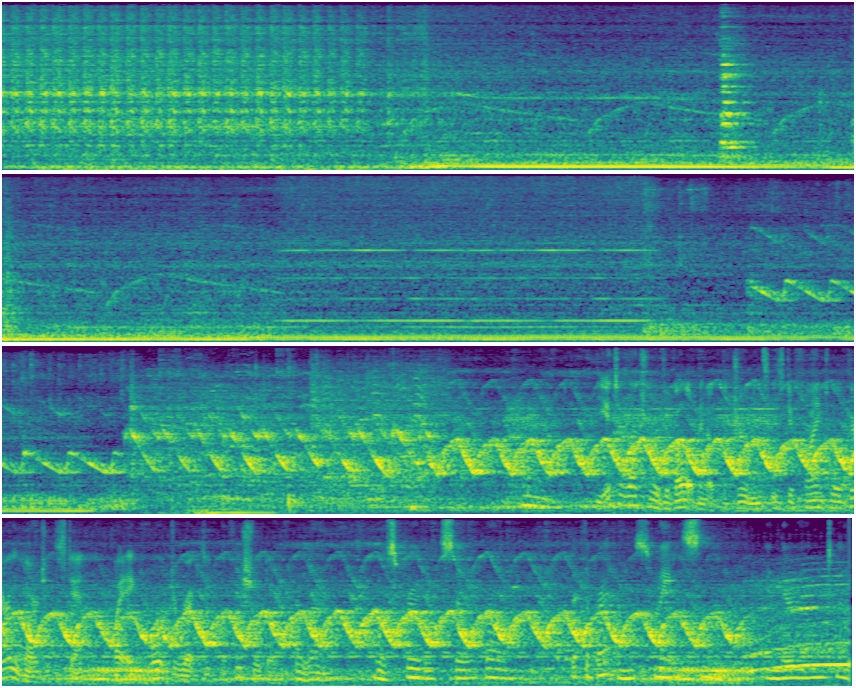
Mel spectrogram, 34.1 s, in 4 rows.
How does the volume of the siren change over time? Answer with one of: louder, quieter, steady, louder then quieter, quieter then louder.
louder.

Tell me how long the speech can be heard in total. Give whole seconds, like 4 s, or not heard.
12 s.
